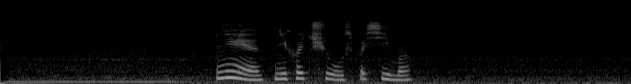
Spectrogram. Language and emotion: Russian, neutral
